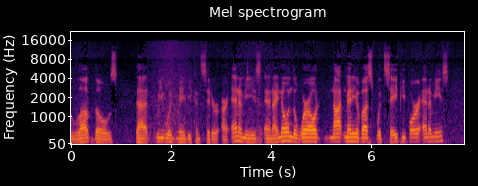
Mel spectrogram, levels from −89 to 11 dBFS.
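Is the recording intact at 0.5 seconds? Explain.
Yes, the audio is intact at 0.5 seconds, with only the room's own background noise sitting about 25 dB below the speech.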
